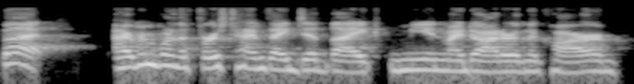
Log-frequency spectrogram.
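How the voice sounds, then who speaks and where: Bright, rambling woman host on a video call. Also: mid-range voice, steady tone, a little fast. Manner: rambling, friendly, lots of "like". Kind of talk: casual live-stream chat.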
